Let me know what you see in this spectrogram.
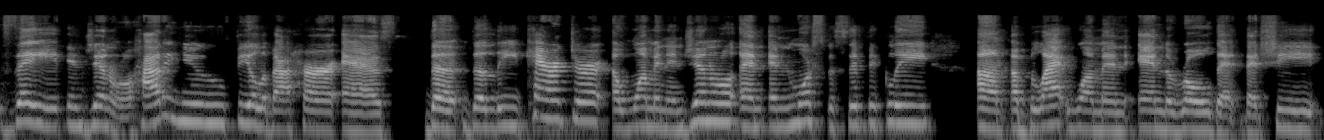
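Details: Adult woman; Normal speech.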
